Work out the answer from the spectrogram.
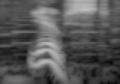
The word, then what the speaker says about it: Yoast: of the guest today yoast same pronunciation different spelling we talk about how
